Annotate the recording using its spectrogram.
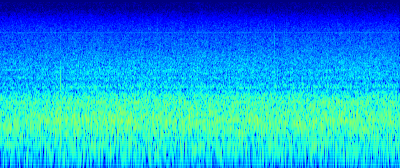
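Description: Faint, steady background hiss with no distinct sounds in it.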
